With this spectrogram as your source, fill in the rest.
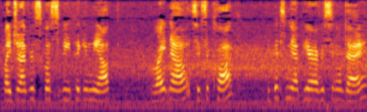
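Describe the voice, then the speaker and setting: Against noticeable background noise, a woman speaks at a very fast pace in a monotone, flat intonation, the sound dry with no echo. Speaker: actor in skit. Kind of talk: scripted skit dialogue. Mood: entitled, annoyed. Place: street. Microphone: phone near.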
